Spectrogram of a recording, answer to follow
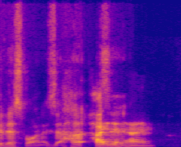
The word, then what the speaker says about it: Heidenheim: Is it Heidenheim. Heidenheim.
